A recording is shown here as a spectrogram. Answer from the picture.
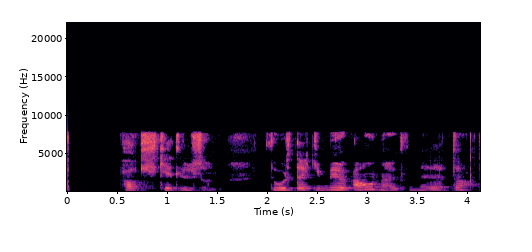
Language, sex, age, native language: Icelandic, male, 11, Icelandic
